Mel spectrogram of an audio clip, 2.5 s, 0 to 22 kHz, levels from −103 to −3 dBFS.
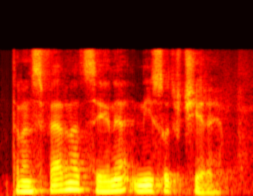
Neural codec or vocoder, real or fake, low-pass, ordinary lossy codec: codec, 16 kHz, 2 kbps, X-Codec, HuBERT features, trained on LibriSpeech; fake; none; none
